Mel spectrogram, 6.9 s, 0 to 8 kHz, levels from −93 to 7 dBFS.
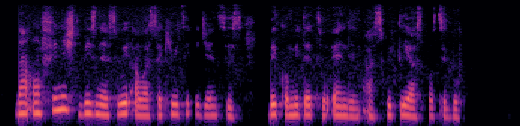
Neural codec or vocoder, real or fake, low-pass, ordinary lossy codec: none; real; 7.2 kHz; AAC, 48 kbps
